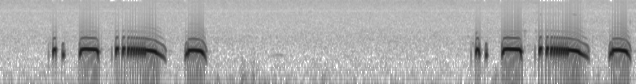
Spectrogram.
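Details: Spotted dove phrase played as a trapping lure, heard twice about four seconds apart: short coos, an even coo, a long rolling descending coo and a falling closing note, with faint low knocks between.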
